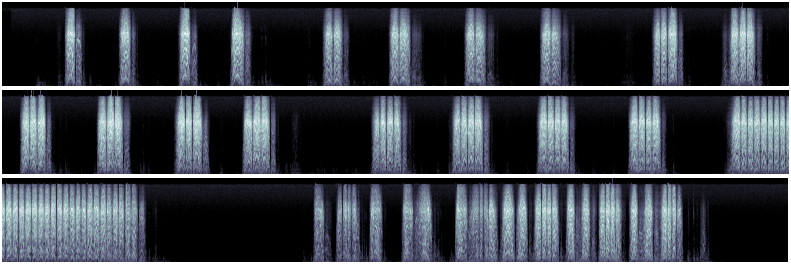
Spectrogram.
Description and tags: Simple vinyl record scratches using a turntable.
